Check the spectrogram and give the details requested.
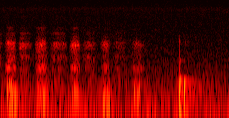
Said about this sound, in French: Terré dans son refuge, Ratafia haletait à bout de souffle.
